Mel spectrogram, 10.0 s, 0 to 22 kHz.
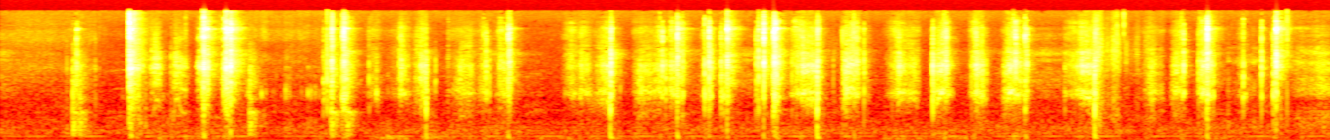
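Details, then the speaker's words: Glock 26 after Froglube treatment: crisp metal clicks and snaps as the slide is cycled, with no squeak between them. It now returns fully forward and feels smoother, where before it squeaked and wouldn't go fully forward. "don't hear the same squeak and it won't or I should say it will pull it all the way see that and it does feel a lot smoother"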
